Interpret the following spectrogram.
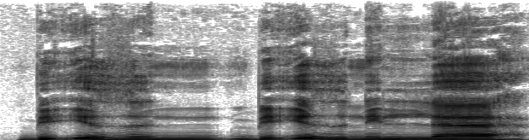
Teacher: یہاں پر بِإِذْنِ اللہ، اللہ کا لام اب زیر کی وجہ سے باریک پڑا جائے گا، نِلَّہ، نِلَّہ نہیں پڑھنا ہے، تو جب بھی پیش یا زبر ہو تو پھر موٹا پڑا جاتا ہے اللہ کا لام، اس کے اوپر کھڑی زبر بھی ہے، ایک الف کے برابر کھینچ کر پڑھیں گے، ہاں ساکن پڑھا جائے گا۔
